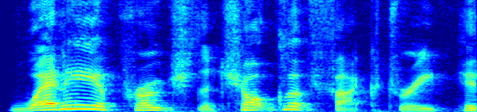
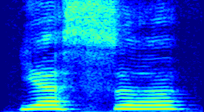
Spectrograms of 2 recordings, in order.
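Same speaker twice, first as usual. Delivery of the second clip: meek; 8 semitones higher than usual. Acted. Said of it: "replied Percy".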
